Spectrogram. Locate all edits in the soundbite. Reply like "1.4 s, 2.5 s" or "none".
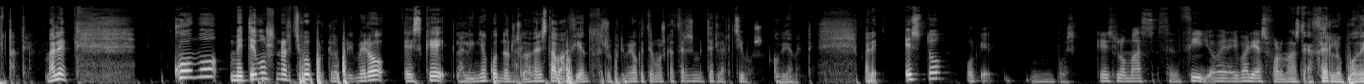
none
